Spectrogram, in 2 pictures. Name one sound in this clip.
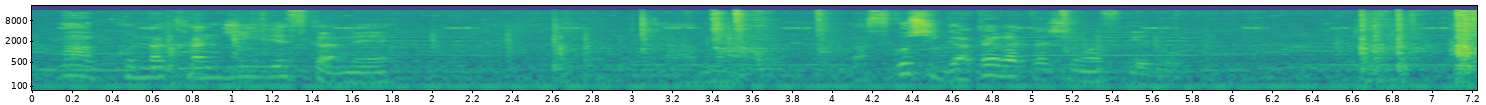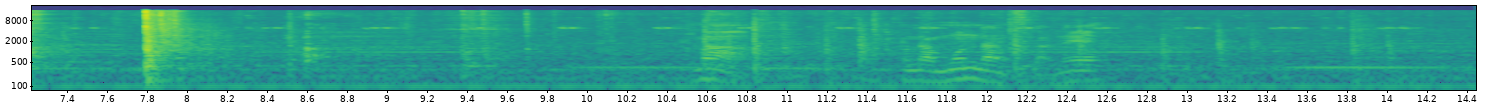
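Plastic clicks and knocks as a cage base is fitted.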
